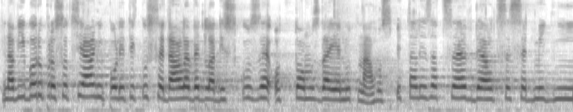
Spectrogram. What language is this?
Czech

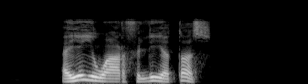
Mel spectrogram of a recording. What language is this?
Kabyle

